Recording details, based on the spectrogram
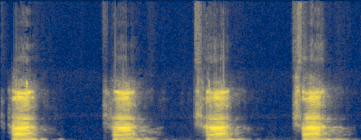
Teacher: ফাটা হচ্ছে আমাদের জিউবার সরি জিবার আগা না। ফা হচ্ছে আমাদের সামনের উপরের দুই দাত নিচের ঠোঁটের পেটের সঙ্গে।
